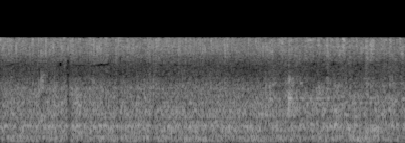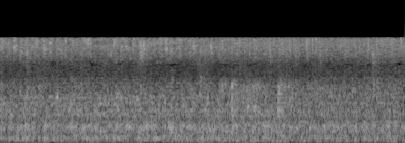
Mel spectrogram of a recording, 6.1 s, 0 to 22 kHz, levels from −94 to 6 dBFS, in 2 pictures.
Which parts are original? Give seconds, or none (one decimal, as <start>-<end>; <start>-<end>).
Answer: 0.0-2.0; 4.7-6.1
